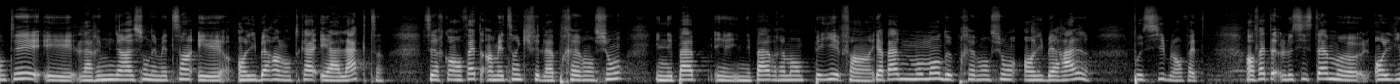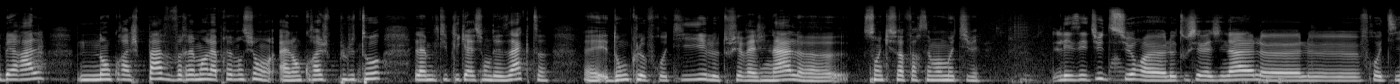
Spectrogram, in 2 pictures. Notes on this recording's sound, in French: A l’issue de chaque panel, un temps était consacré à des échanges entre les intervenantes et intervenants et les personnes venues les écouter.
